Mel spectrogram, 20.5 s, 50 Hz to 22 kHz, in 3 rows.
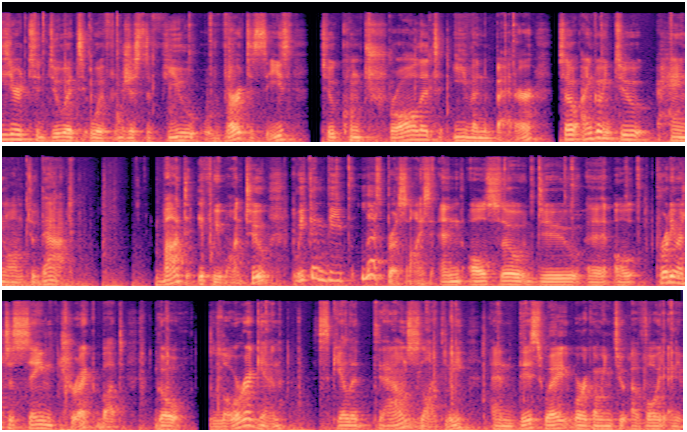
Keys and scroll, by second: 9.6 2, 14.1 ctrl+r, 15.1 w, 16.4 shift+r, 17.7-18.5 typing.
